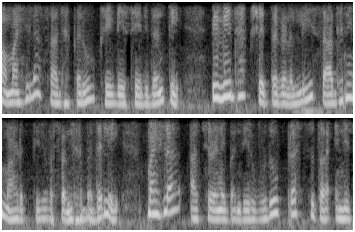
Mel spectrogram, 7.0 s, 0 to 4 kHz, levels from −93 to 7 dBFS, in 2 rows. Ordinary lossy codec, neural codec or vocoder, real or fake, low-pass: Opus, 32 kbps; none; real; 3.6 kHz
